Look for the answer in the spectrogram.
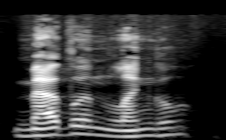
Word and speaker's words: Madeleine L'Engle: The author, Madeleine L'Engle, I looked it up, the pronunciation.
